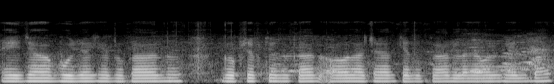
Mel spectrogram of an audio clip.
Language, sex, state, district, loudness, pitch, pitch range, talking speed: Bhojpuri, male, Uttar Pradesh, Ghazipur, -15 LUFS, 145 Hz, 140-145 Hz, 160 wpm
